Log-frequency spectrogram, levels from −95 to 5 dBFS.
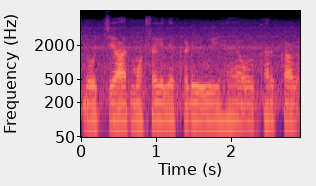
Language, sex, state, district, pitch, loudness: Hindi, male, Rajasthan, Bikaner, 95 Hz, -22 LUFS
